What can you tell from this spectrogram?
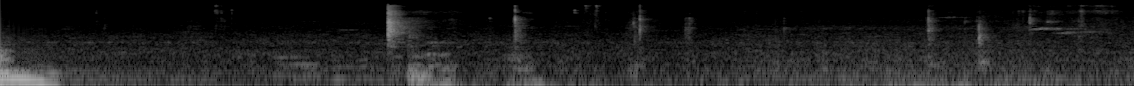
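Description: A few faint, sharp metallic clicks and taps from a spanner and fingers working the nuts on an engine's cylinder head, the sharpest about two seconds in.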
